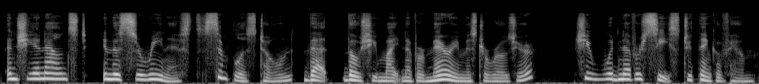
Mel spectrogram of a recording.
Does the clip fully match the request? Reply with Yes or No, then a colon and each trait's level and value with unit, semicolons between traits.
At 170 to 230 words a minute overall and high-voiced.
Yes: average, 190 wpm; high, 195 Hz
